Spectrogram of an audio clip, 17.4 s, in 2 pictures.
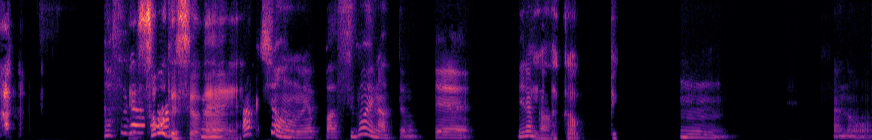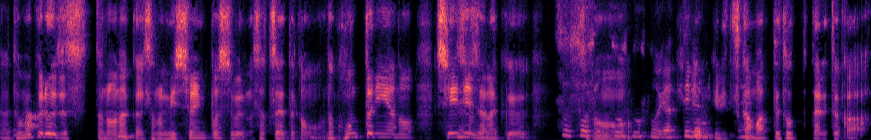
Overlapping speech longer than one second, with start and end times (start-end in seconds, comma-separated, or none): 14.5-16.3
